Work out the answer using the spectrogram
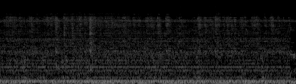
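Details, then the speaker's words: Ford 6.7L diesel after replacing broken fuel water separator valve, ignition cycled without starting: steady, even electric hum at constant pitch as the lift pump refills the separator; normal fuel pump priming. "it's pumping a lot of fuel filling that separator back up kind of the same thing you do with the fuel filter change"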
